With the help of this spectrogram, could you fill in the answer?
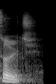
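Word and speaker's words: Schultze: इसके बाद next scientist है मैक्स सुल्ज।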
